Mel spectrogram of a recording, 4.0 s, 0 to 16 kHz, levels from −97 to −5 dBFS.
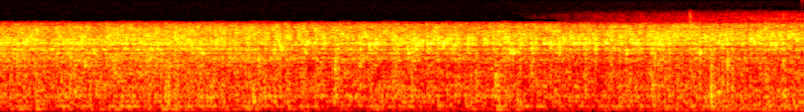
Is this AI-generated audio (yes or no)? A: no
